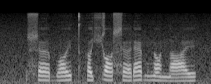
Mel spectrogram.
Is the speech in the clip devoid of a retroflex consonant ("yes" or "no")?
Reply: yes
